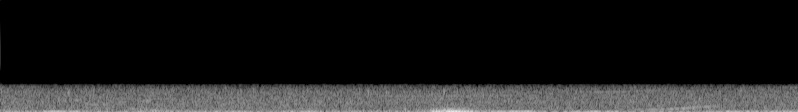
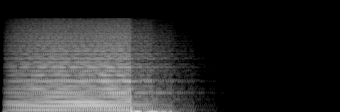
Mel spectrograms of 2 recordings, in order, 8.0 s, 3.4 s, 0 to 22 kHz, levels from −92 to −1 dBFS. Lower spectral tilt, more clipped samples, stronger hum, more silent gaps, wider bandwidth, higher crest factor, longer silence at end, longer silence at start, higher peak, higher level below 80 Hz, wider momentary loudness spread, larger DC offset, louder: first, -15.5 dB/octave vs -5.5 dB/octave; neither; neither; neither; second, 1 kHz vs 11.5 kHz; first, 20 dB vs 14 dB; second, 0 s vs 1.65 s; about the same, 0 s vs 0.05 s; about the same, -10 dBFS vs -12 dBFS; first, -34 dBFS vs -42 dBFS; second, 9 LU vs 15 LU; first, 0.7% vs under 0.1%; second, -40 LUFS vs -25 LUFS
